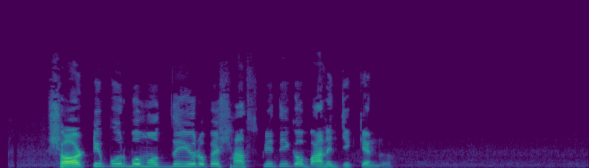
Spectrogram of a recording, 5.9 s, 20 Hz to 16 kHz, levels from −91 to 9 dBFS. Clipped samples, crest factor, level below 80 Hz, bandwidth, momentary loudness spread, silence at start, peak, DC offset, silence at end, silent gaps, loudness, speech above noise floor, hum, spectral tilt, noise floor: under 0.1%; 24 dB; -76 dBFS; 9 kHz; 18 LU; 0.5 s; -4 dBFS; under 0.1%; 2.1 s; none; -25 LUFS; 46 dB; none; -5.5 dB/octave; -71 dBFS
